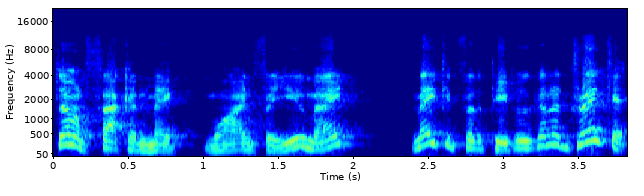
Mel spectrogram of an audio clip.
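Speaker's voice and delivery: really bad Aussie accent. Quoting what a visiting university professor once said, in a really bad Australian accent. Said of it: "It's a really bad accent".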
